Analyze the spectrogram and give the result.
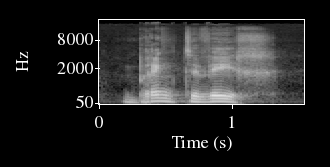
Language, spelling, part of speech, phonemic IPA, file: Dutch, brengt teweeg, verb, /ˈbrɛŋt təˈwex/, Nl-brengt teweeg.ogg
- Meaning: inflection of teweegbrengen: 1. second/third-person singular present indicative 2. plural imperative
